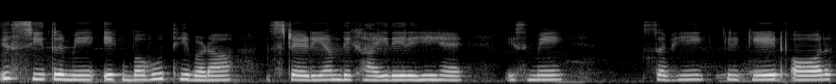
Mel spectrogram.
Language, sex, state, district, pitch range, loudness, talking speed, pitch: Hindi, female, Uttarakhand, Tehri Garhwal, 205-220 Hz, -17 LUFS, 120 wpm, 215 Hz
